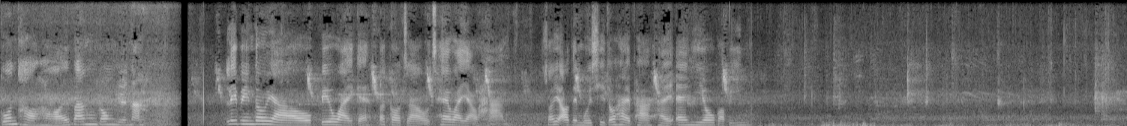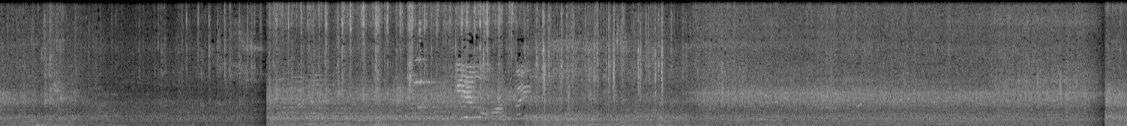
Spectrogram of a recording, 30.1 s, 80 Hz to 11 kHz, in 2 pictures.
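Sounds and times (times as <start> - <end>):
voices of passersby: 3.0 - 28.6
wind rumbling on microphone: 3.8 - 30.0
water noise: 18.6 - 30.0.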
